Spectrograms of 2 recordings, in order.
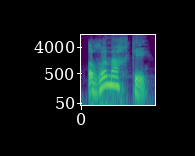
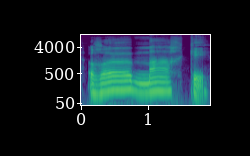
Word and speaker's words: remarquer: Okay, remember that when we've got this Q, and after that, well, vowel like here. Anyway, you've got to put this vowel U, even if you don't pronounce it. Okay, so it will go like que.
